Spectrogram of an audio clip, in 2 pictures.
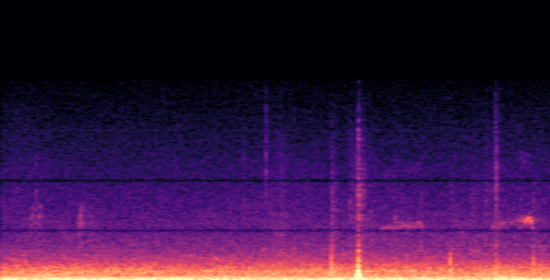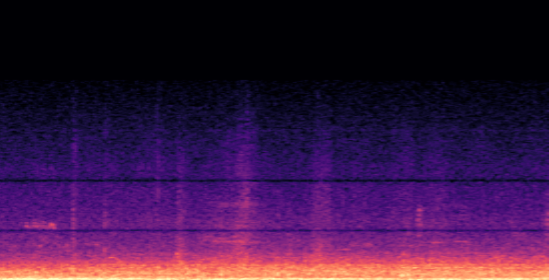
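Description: Steady low hum of a distant motor running, holding a few steady low tones. A single sharp click about three and a half seconds in.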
